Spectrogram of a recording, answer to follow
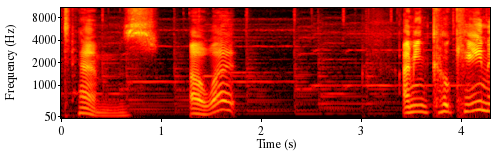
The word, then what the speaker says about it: Thames: It's actually pronounced Thames.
